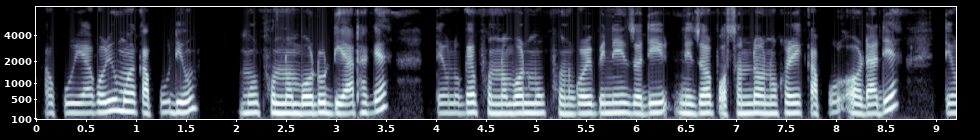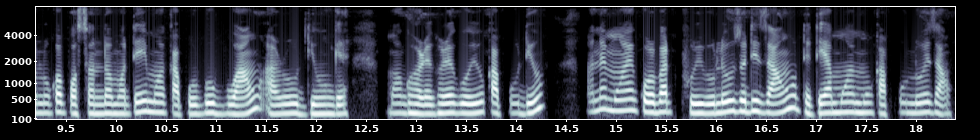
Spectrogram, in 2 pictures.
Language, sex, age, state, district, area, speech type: Assamese, female, 45-60, Assam, Dhemaji, rural, spontaneous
